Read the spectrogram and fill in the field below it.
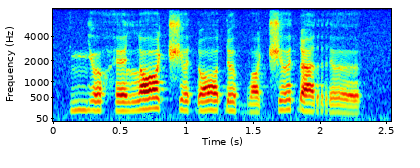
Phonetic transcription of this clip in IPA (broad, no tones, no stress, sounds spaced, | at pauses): nʲ ɔ h ɛ l ɒ t͡ʃ ə ɗ ɔ ɗ ə b ɒ t͡ʃ ə ɗ a r ə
